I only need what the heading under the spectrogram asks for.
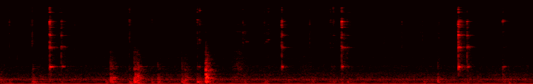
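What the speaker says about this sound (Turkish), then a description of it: "Çatalla şöyle biraz eziyorum." A fork scrapes and taps against a mixing bowl while mashing white cheese for a börek filling, giving irregular soft clinks and scrapes, close and fairly quiet, with a low steady hum underneath.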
